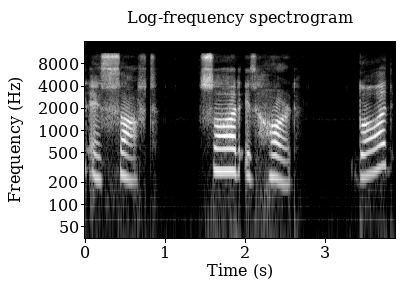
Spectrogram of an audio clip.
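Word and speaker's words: ضاد: Dod is like the letter dal or D, but harder.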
